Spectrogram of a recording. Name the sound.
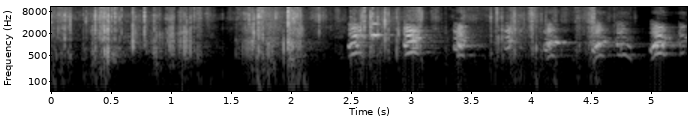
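dog barking and whimpering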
